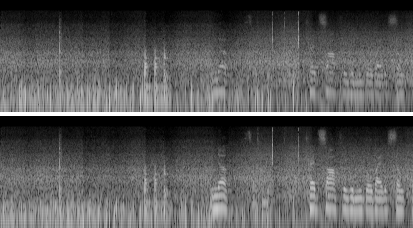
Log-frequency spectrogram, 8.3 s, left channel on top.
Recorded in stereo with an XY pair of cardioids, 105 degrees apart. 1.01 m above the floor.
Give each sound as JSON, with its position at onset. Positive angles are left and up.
{"t": 1.2, "sound": "a drawer", "azimuth_deg": -10, "distance_m": 0.5}
{"t": 2.9, "sound": "knocking", "azimuth_deg": 15, "distance_m": 0.7}
{"t": 4.2, "sound": "a woman speaking", "azimuth_deg": -65, "distance_m": 0.6}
